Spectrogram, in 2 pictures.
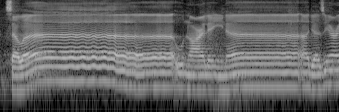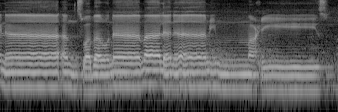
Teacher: نون ساکن کے بعد میم حروف عمل ان میں سے ہے تو یہاں پر ادغام مع غنہ ہوگا، یعنی غنہ کر کے پڑھیں گے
